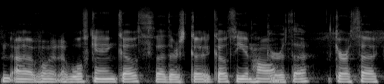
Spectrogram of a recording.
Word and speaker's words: Goethe: Goethe, Goth. Goethe, I think is pronounced.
